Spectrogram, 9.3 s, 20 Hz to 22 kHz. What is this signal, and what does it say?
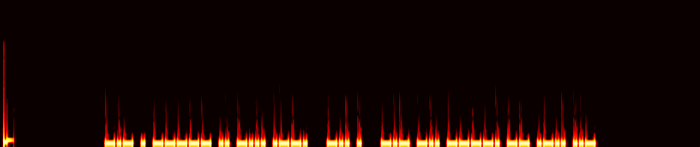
Morse code, heard as a keyed tone, about 30 wpm, 700 Hz. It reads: KE0IBP DE KD9MLU
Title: USA Callsign DE Callsign - 6 Characters - 30wpm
